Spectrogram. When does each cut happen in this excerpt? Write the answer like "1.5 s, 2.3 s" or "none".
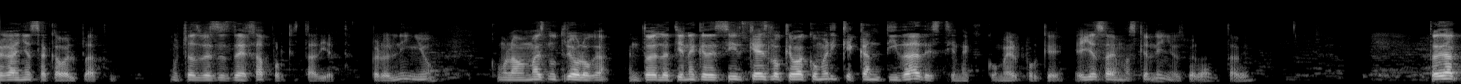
6.2 s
